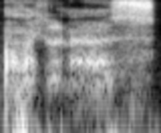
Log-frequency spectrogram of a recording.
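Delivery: breathless hushed whisper; a scared little whisper. Real, not acted. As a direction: whisper it so nobody hears. Hiding from TNT player.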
